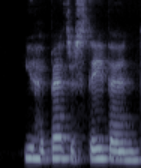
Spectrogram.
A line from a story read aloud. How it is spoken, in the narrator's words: said Asipatel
